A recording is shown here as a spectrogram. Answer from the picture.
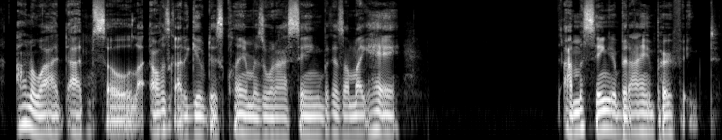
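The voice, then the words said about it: Sick, slightly rough voice. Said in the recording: “I'm still a little sick, so if that sounded a little bad, you can hear the sickness in my voice.”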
